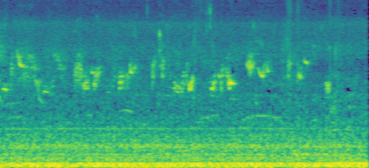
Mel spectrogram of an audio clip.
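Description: Small birds chirping in many short, repeated notes over a steady low rumble.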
